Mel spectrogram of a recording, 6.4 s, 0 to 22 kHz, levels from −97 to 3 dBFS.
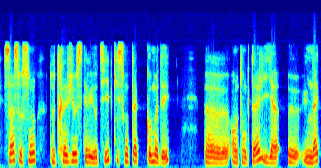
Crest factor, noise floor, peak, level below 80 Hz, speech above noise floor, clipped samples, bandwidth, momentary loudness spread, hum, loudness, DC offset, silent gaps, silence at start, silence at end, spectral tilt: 14 dB; -48 dBFS; 0 dBFS; -54 dBFS; 35 dB; under 0.1%; 8.2 kHz; 4 LU; none; -14 LUFS; under 0.1%; none; 0.1 s; 0.05 s; -4.5 dB/octave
